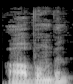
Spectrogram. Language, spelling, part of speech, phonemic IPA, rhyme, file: Norwegian Bokmål, a-bomben, noun, /ˈɑːbʊmbn̩/, -ʊmbn̩, NB - Pronunciation of Norwegian Bokmål «a-bomben».ogg
- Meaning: definite masculine singular of a-bombe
